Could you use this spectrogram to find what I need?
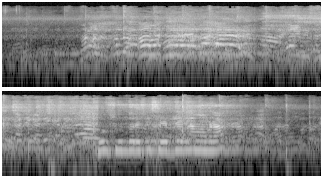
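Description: A crowd of spectators cheers and shouts outdoors.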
